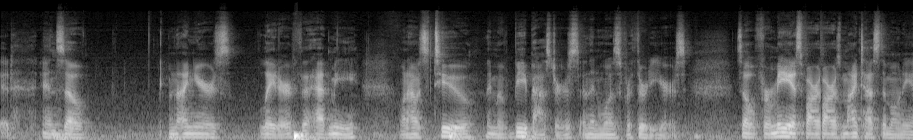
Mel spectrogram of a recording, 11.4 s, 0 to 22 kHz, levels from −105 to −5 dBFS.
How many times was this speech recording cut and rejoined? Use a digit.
3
